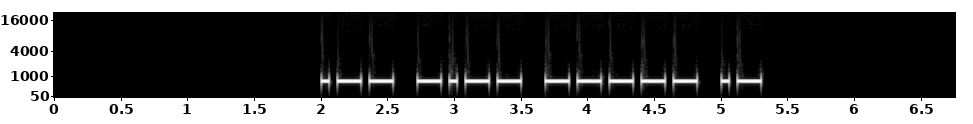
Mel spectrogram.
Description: Morse code, heard as a keyed tone, about 20 wpm, 700 Hz. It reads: WY0A
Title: USA Call Signs - 4 Characters - Repeated 2x - 20wpm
